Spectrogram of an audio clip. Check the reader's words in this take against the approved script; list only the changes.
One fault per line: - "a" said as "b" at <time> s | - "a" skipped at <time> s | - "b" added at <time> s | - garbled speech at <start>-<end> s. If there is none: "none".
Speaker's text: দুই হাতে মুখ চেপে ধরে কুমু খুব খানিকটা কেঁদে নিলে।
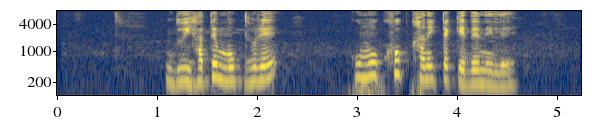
- "চেপে" skipped at 1.8 s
